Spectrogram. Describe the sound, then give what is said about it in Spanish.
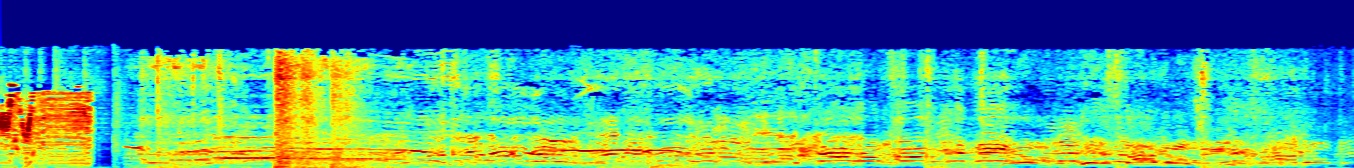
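A large crowd of protesting teachers from the Coordinadora Estatal de Trabajadores de la Educación shouts and clamors continuously as they break down the door of the Teletón Children's Rehabilitation Center in Tlapa, many voices overlapping in a loud, agitated roar, with a sharp burst of noise at the start and a heavy thud shortly after. “Este es el audio del momento en que maestros de la Coordinadora Estatal de Trabajadores de la Educación derribaron la puerta del Centro de Rehabilitación Infantil Teletón, inaugurado este domingo en la ciudad de Tlapa,”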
